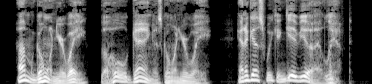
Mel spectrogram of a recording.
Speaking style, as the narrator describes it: he said, with a round laugh

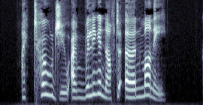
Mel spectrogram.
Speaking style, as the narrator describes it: cried Osborne passionately

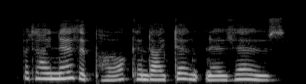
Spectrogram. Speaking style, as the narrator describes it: she murmured to herself

